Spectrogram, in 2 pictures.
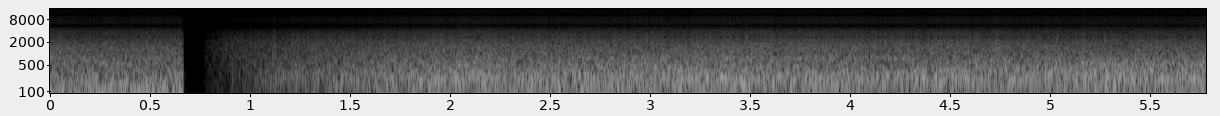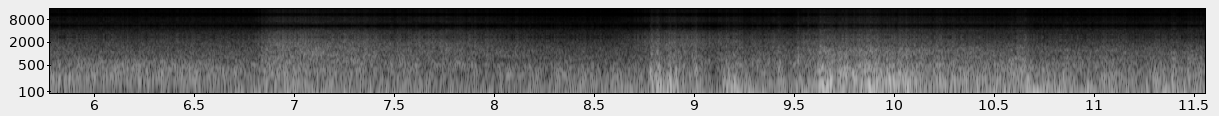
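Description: Storm noise: a steady, loud rushing of wind and rain. It drops out abruptly less than a second in, fades back up, and swells in rougher gusts from about seven seconds on.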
